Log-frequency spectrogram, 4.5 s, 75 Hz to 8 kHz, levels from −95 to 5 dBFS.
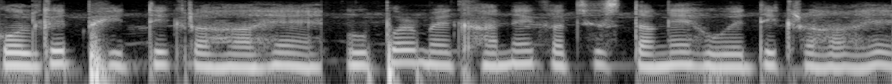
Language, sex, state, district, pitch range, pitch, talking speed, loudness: Hindi, female, Arunachal Pradesh, Papum Pare, 200-220 Hz, 215 Hz, 200 wpm, -20 LUFS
